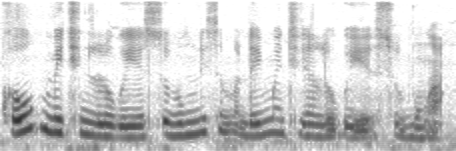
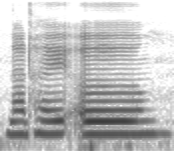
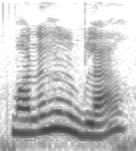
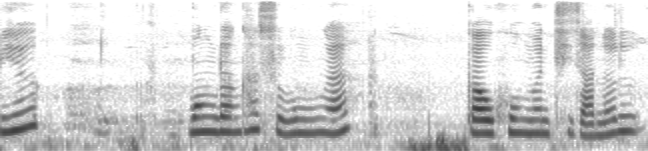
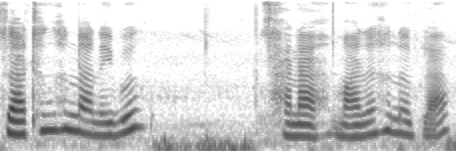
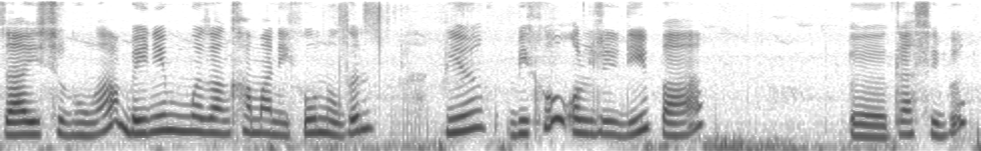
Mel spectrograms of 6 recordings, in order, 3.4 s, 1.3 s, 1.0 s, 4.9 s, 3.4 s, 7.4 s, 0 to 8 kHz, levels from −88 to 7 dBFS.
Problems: constant background noise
